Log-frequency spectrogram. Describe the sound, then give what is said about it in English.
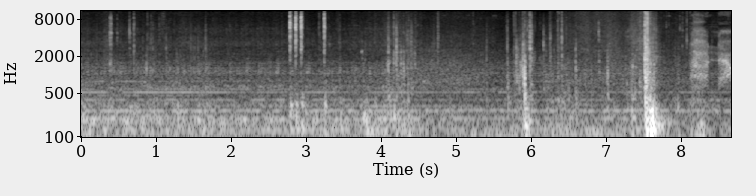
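A car with its lights off idles and rolls to a halt as it pulls over in a warehouse district, with a steady low engine rumble broken by a few mechanical clunks and a sharp, loud thud near the end. No one speaks. “Pull over right there.”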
